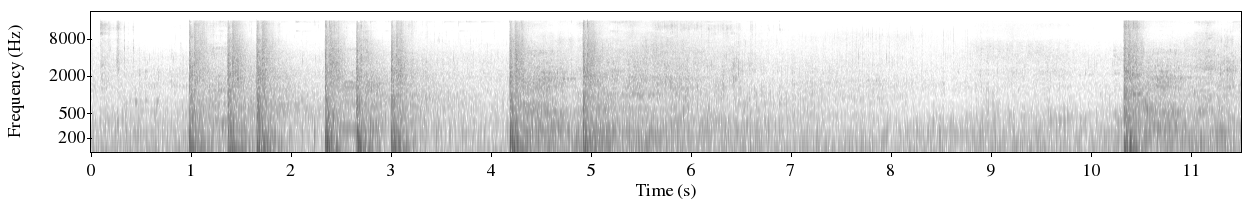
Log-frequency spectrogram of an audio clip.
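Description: A pistol fires a series of loud sharp shots.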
